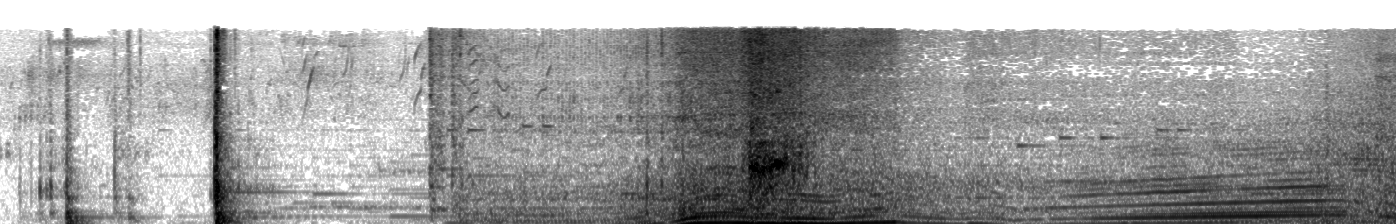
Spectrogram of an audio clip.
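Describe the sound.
A car engine roars as the car speeds away fast through a city. Two sharp knocks come first, then the engine revs hard and its note climbs in pitch as it accelerates.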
